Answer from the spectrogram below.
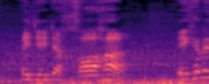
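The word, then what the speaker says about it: خواهر: এটা মনে রাখবেন বাচ্চে বাচ্চে ঠিক আছে এরপরে খহার এইযে এটা খহার এখানে যে ওয়াওটা এটা লেখার মধ্যে আসবে কিন্তু উচ্চারণ হবে না খহার খহার মানে হচ্ছে বোন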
